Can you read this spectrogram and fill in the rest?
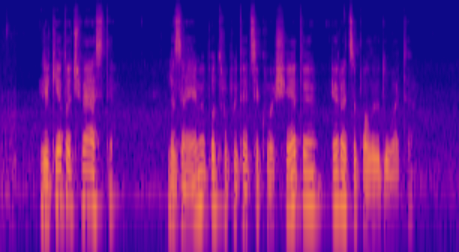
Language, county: Lithuanian, Tauragė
